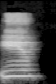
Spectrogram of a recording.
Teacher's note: it's very soft for dhamma circular lips. The sound is short.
